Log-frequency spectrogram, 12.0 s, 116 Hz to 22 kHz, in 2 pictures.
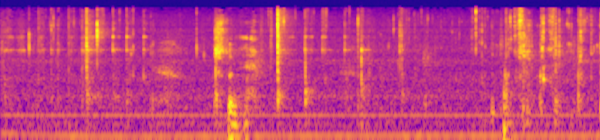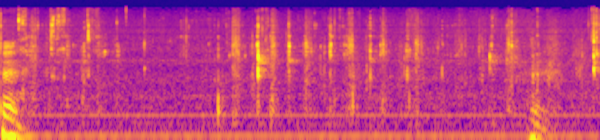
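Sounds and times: steady low hum: 0.0s - 12.0s
crunchy chewing and biting: 3.9s - 12.0s
person humming: 11.2s - 11.6s.

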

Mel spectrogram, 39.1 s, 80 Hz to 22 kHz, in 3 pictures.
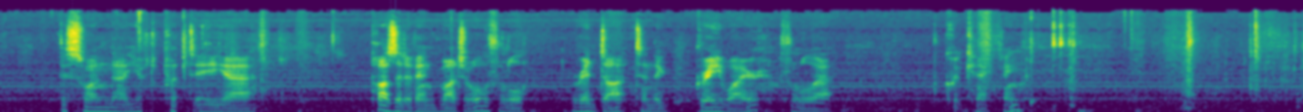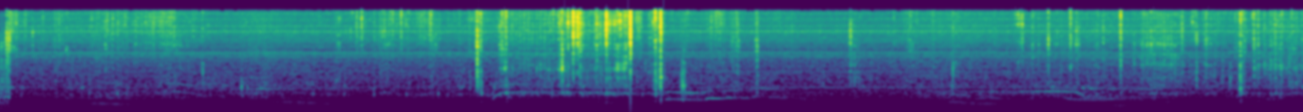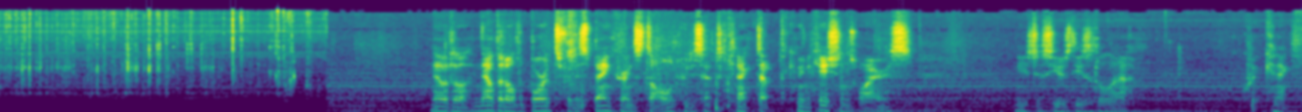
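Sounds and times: clicks and handling noises: 16.4s - 20.8s.

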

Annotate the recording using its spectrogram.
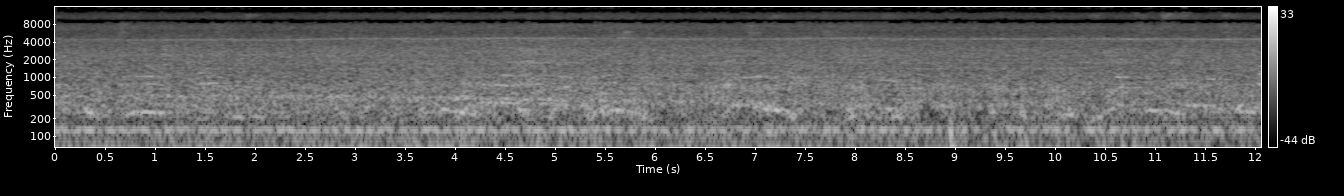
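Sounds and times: low rumble of approaching train: 0.0s - 12.0s.

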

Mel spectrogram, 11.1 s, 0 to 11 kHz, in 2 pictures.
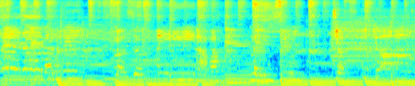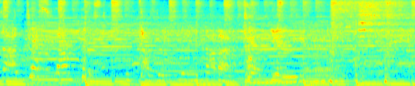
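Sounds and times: punk rock band playing live: 0.0s - 11.0s.

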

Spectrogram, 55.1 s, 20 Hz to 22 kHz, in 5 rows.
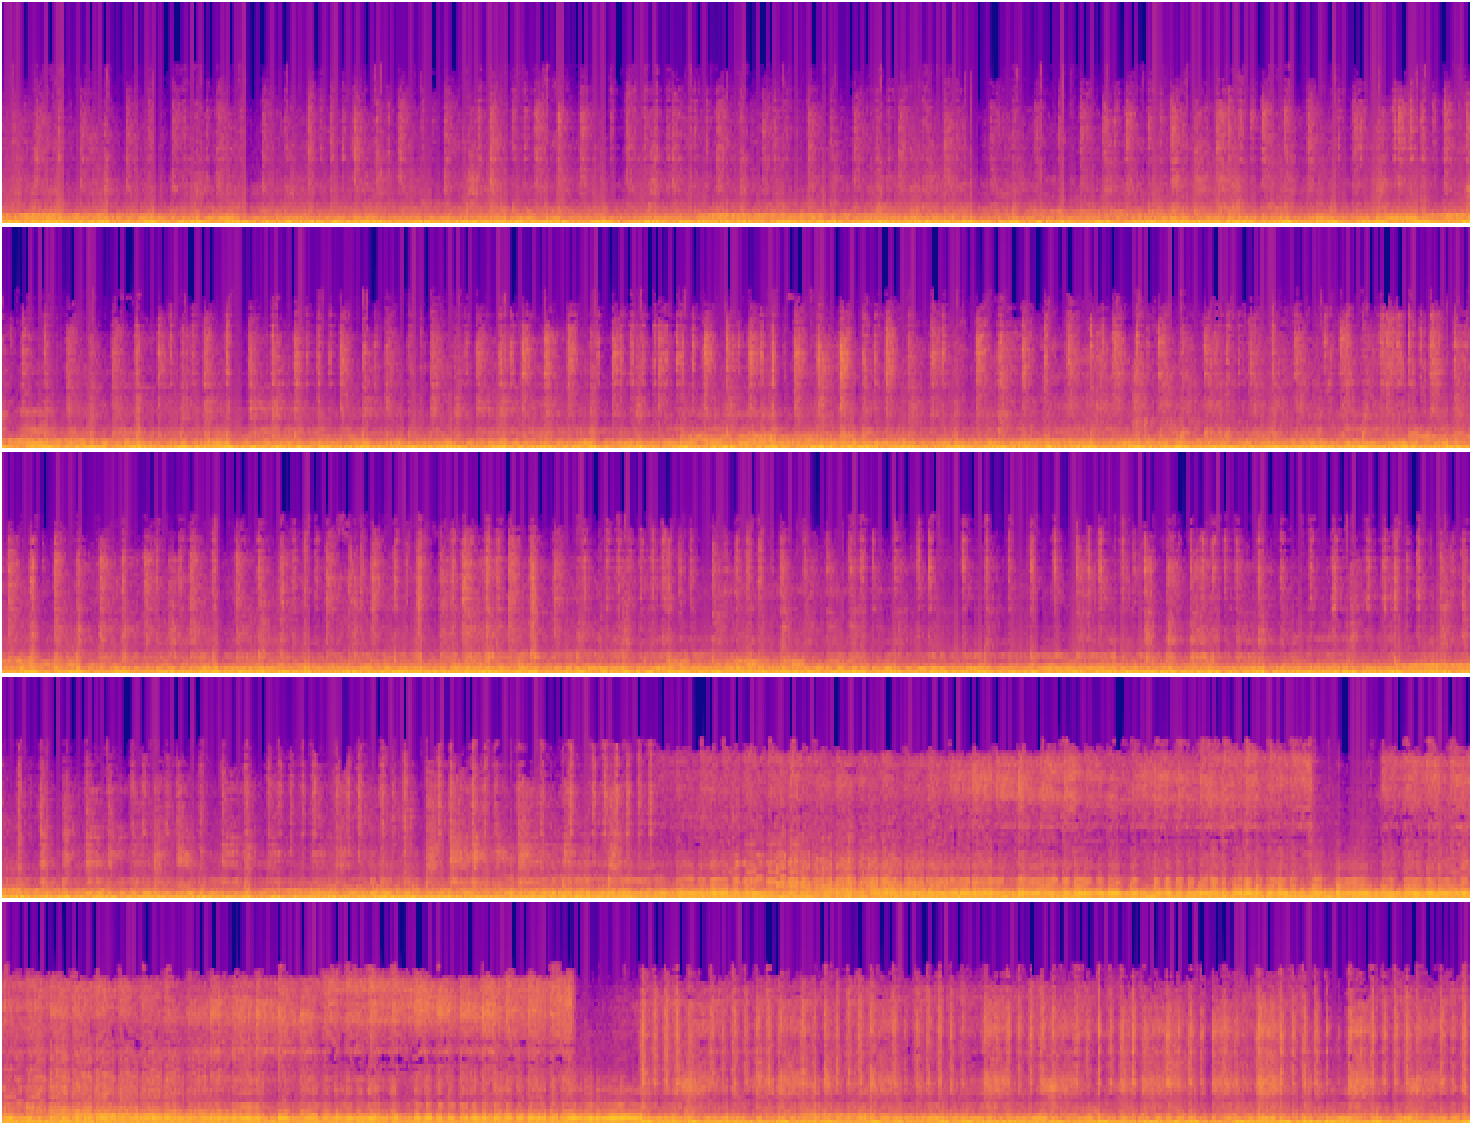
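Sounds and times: electronic dance music: 0.0s - 55.0s.

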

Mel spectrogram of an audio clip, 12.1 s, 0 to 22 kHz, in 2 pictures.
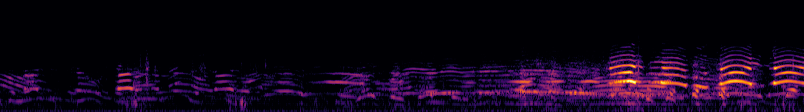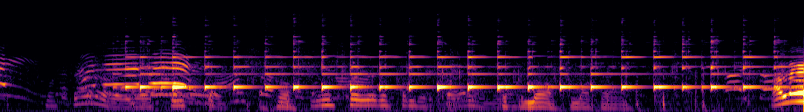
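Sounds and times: voices: 0.0s - 12.0s
loud shout: 2.4s - 7.6s
cowbell clanging: 6.7s - 12.0s.

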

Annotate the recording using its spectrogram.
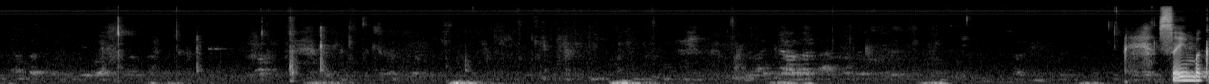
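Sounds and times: faint voices: 0.0s - 12.0s
dull low thumps: 4.5s - 4.9s, 6.1s - 6.6s, 9.2s - 9.5s, 10.8s - 11.1s.

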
